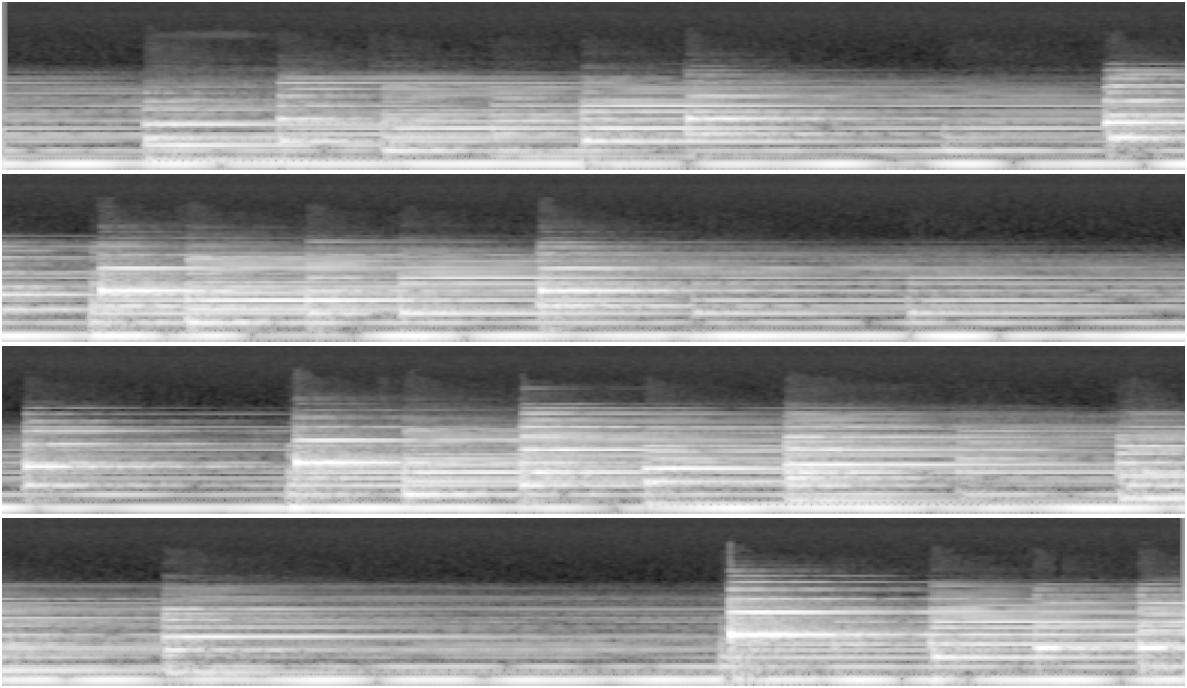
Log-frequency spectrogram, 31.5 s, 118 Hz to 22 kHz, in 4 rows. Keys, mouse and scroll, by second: 0.8 click, 1.2 KP_0, 2.2 click, 9.7 click, 10.8 click, 12.0 s, 16.5 click, 17.5-18.3 drag, 19.9-21.0 drag, 21.2 x, 21.7 shift+a, 23.7-24.1 scroll up 1, 24.1 shift+middle click, 24.8-26.7 drag, 26.7-27.2 middle drag, 27.2-28.0 scroll up 2, 28.0-28.7 scroll up 1, 29.6-30.4 scroll down 2, 30.4-31.0 scroll down 2, 31.0-31.5 scroll down 1.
